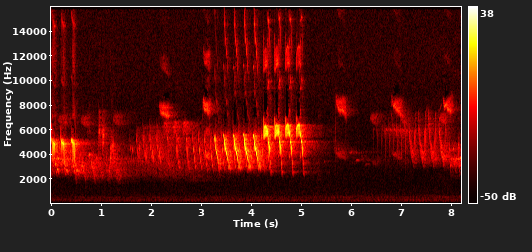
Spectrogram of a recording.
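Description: A tree pipit sings a loud, high trilling phrase that speeds into rapid repeated notes before fading, followed by a softer second phrase.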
